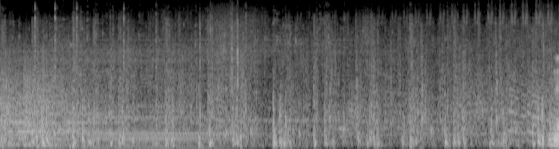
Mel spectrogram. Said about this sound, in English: whoa, let's get another horse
